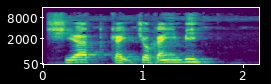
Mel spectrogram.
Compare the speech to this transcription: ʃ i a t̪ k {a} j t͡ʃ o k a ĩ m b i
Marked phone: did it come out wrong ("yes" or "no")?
no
